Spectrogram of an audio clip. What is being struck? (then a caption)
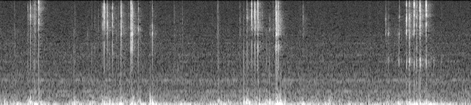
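Small ridged plastic lamp. Long fingernails tap and click on the ridges of a small, hollow, translucent, plastic-like night lamp that glows, first held in a palm and then in the fingers. Quiet, bright, dry clicks come in short clustered bursts over a soft low rumble, each click dying away almost at once.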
